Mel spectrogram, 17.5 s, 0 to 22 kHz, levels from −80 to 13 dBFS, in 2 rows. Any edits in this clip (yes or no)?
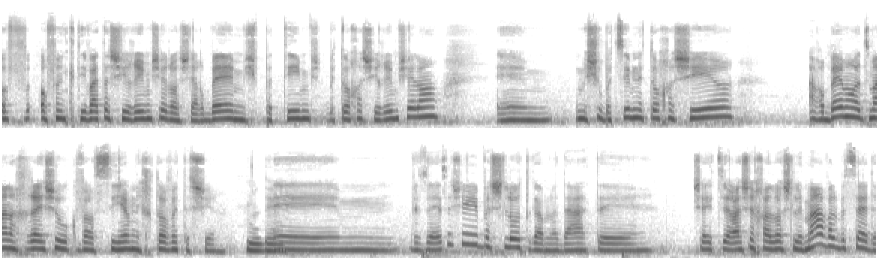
yes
